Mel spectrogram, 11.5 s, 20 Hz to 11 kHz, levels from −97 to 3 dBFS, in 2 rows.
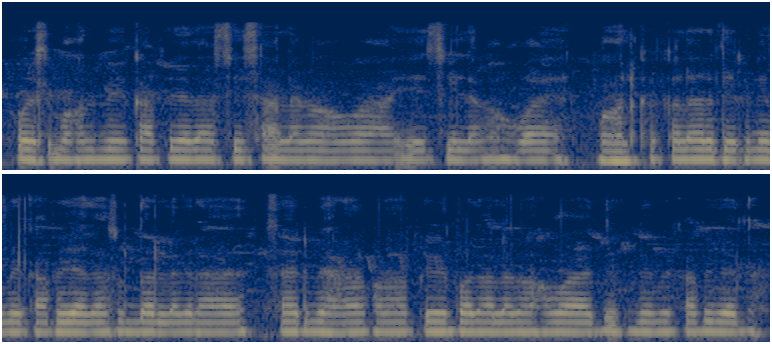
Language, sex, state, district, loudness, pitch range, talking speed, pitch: Hindi, male, Bihar, Araria, -38 LUFS, 155-160 Hz, 190 wpm, 155 Hz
